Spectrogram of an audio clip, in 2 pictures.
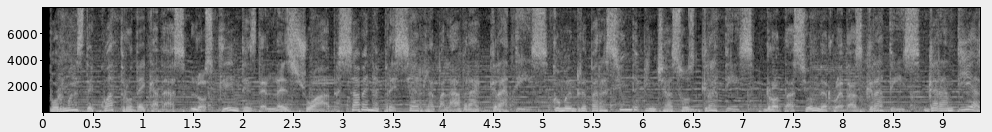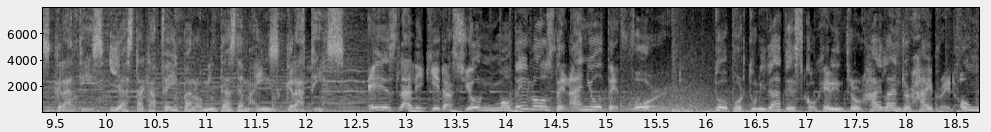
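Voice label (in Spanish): Comercial, español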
